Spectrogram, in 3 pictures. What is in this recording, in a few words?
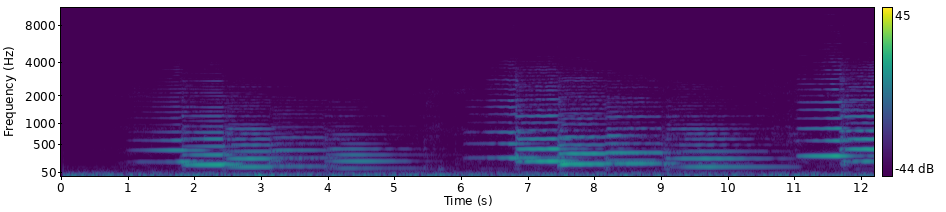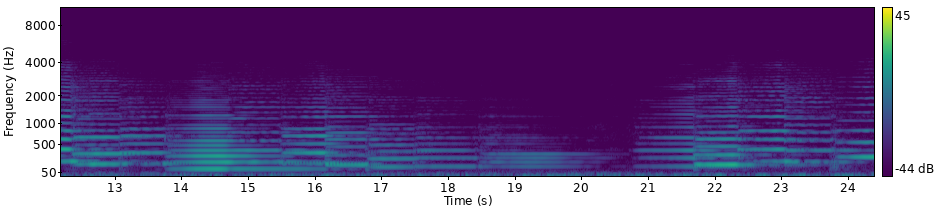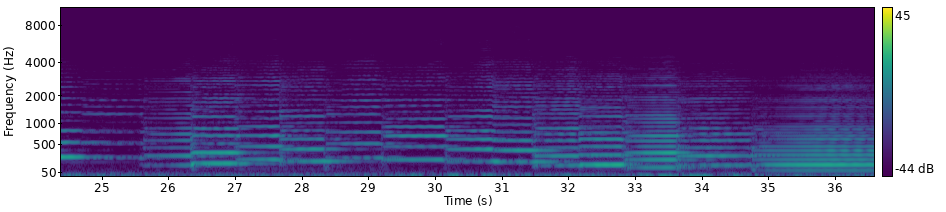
Cello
